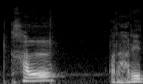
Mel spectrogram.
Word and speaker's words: 칼날: 어법으로 접근해 보도록 하겠습니다 칼날이 발음이 어떻게 되나요 칼 랄이 되겠죠 자음과 자음이 만났는데 뒤에 자음이 앞에 자음 때문에 리을로 바뀌었다 이렇게 그래서 순행 동화가 일어난 자음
